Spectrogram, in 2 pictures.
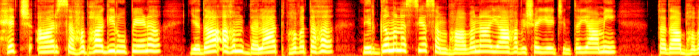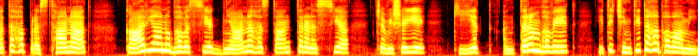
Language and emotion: Sanskrit, fearful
